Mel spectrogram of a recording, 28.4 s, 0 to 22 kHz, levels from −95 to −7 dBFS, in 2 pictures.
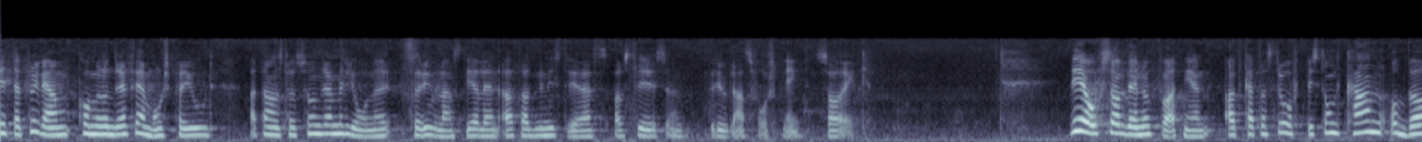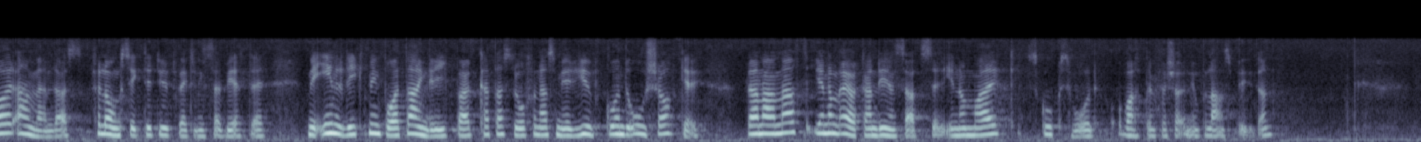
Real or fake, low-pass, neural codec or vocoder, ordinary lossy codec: fake; 7.2 kHz; codec, 16 kHz, 2 kbps, FunCodec, trained on Chinese and English, 25 frames a second; none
